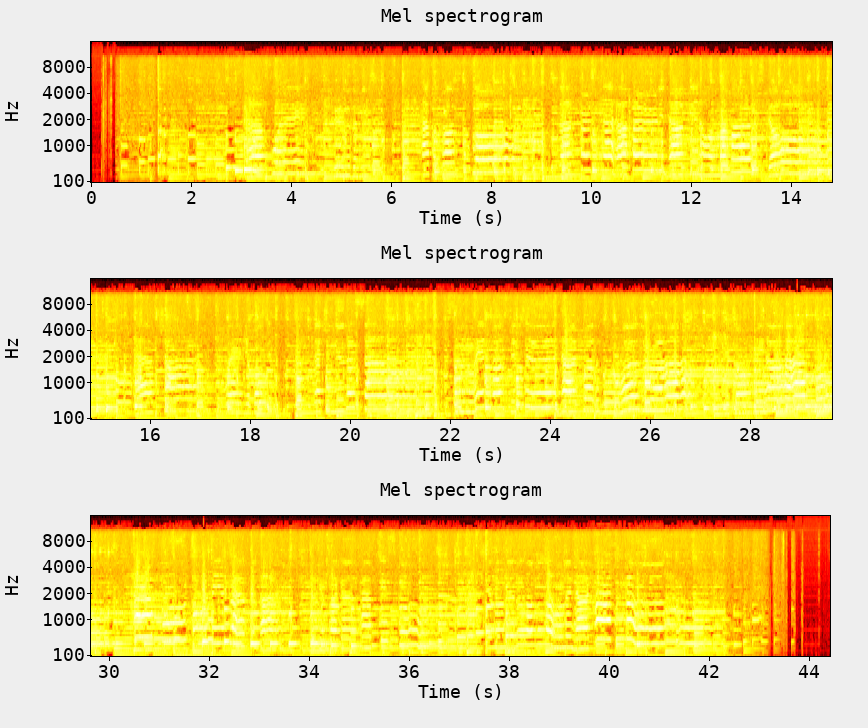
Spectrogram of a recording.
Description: vocals, guitar, washboard and bones
mandolin and dobro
